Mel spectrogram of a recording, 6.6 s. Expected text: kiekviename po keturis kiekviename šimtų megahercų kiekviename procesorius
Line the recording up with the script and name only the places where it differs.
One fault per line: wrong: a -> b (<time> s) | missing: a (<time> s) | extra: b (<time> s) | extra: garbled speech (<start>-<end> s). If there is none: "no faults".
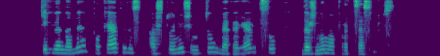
wrong: kiekviename -> aštuonių (2.3 s)
wrong: kiekviename -> dažnumo (4.6 s)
